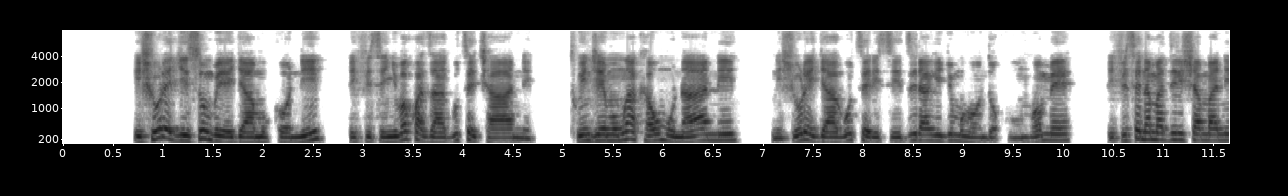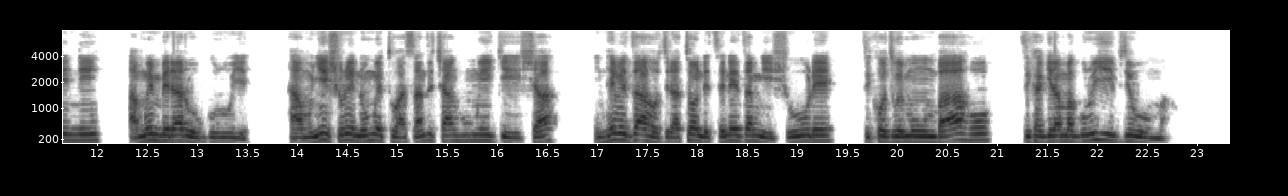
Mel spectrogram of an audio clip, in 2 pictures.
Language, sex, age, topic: Rundi, male, 36-49, education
